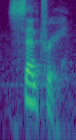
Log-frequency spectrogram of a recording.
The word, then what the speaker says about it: Century: And we pronounce it like somebody is guarding a fort, Century.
